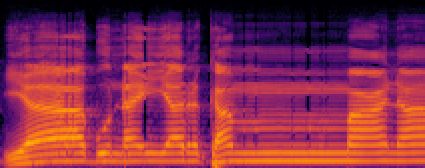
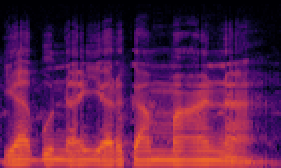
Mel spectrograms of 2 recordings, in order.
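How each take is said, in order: First: It is called out loudly as if from afar. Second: It is said flatly like a plain speech. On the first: The speaker calls it right. "tuh gaya memanggil" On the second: The speaker calls it wrong. "Masa pidato ... kurang menarik itu mah"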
